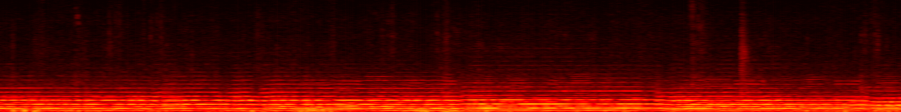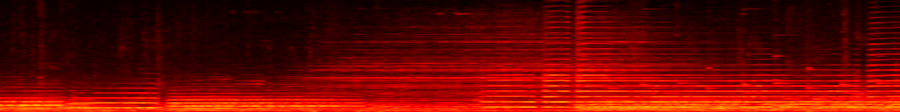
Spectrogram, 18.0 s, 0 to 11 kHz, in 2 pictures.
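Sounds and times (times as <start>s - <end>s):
marching band brass chords: 0.0s - 18.0s.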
